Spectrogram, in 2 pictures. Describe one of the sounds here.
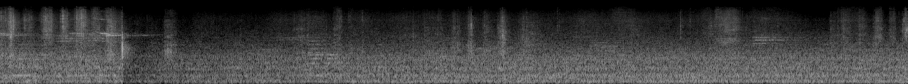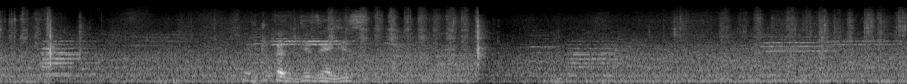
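A knife cuts through a pineapple.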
